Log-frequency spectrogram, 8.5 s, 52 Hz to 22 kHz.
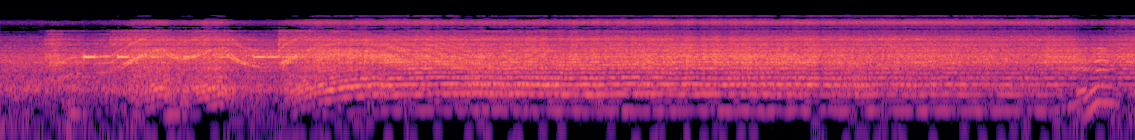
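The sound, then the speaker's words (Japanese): A small drone, about 30 cm square and developed at Shinshu University for forest surveys, takes off: its motors spin up with a rising, wavering whine, then settle into a steady high-pitched buzz that holds on continuously, fairly loud throughout. “しますってこの音でしょ？ドローンですか？”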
